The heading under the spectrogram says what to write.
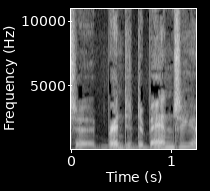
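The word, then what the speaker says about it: Brenda de Banzie: It's Brenda DeBanzi. I hope I'm pronouncing that correctly. – That's right.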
